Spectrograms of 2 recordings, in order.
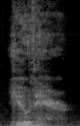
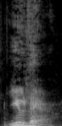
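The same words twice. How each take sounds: First: It is said in a coarse whisper. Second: It is said in a normal speaking voice. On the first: The speaker calls it right. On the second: The speaker calls it wrong.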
